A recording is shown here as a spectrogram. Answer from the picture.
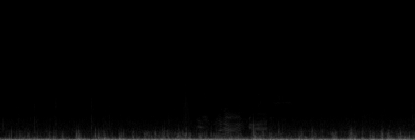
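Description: Wind buffeting the microphone of a camera flying under a parasail: a loud, steady low rumble.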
